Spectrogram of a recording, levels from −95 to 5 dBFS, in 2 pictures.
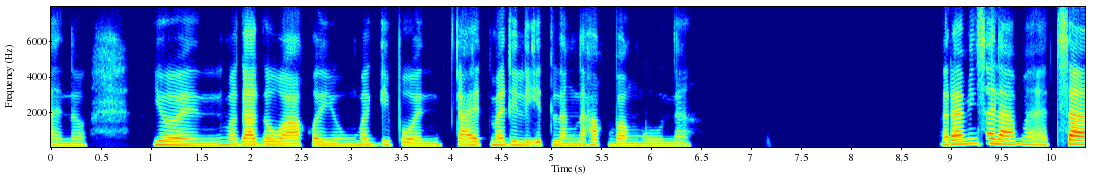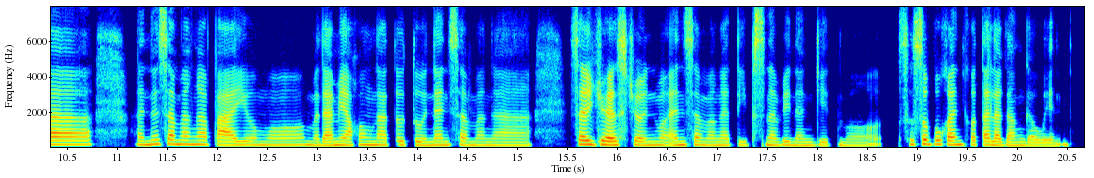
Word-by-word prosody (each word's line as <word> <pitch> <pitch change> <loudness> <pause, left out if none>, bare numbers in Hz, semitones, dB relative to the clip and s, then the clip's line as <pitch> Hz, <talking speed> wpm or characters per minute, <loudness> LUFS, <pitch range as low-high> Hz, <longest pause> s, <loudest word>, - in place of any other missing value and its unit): ano, 175 -1 -6 0.7
'yon 190 -3 0
magagawa 190 -1 +2
ko 190 - 0
'yong 185 0 -4
mag-ipon 185 -2 -4
kahit 190 0 +2
maliliit 195 -1 -1
lang 180 -1 -3
na 195 +2 -4
hakbang 185 -3 -3
muna. 170 +1 -8 2.5
Maraming 245 +5 +4
salamat 230 -6 +3
sa 245 -1 +8 0.9
ano, 210 +1 -1
sa 245 0 +2
mga 225 -1 +1
payo 195 0 +2
mo, 195 0 -5
madami 185 -1 0
akong 200 +1 -1
natutunan 195 -1 -3
sa 200 -1 -4
mga 180 -1 -6 0.3
suggestion 205 -4 +4
mo 195 - -3
and 195 +1 -1
sa 205 -1 -2
mga 185 0 -5
tips 185 +3 -5
na 195 - 0
binanggit 180 -2 -4
mo, 170 +5 -8 0.2
susubukan 230 -2 +1
ko 210 - -2
talagang 185 -3 0
gawin. 165 +5 -5
190 Hz, 110 wpm, -23 LUFS, 185-205 Hz, 2.5 s, sa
